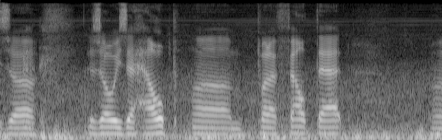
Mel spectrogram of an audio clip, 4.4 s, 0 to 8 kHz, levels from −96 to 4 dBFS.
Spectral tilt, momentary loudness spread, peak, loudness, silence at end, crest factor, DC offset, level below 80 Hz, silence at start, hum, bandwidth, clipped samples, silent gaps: -7 dB/octave; 11 LU; -6 dBFS; -23 LUFS; 0 s; 16 dB; under 0.1%; -30 dBFS; 0 s; none; 7.6 kHz; under 0.1%; none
